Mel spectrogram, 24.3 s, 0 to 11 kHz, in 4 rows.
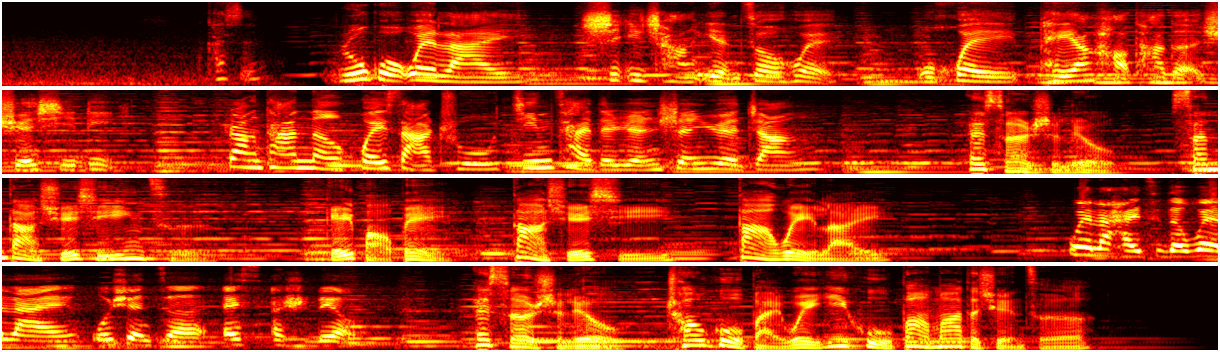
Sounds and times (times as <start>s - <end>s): Bowed string instrument: 1.4s - 24.1s
Speech: 13.8s - 16.6s, 20.6s - 23.8s.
